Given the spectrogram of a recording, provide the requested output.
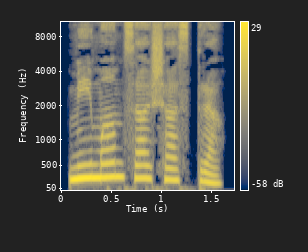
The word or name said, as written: ಮೀಮಾಂಸಾಶಾಸ್ತ್ರ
